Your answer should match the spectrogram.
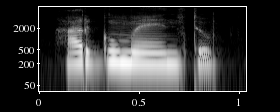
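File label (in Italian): "argumentu", lingua sarda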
